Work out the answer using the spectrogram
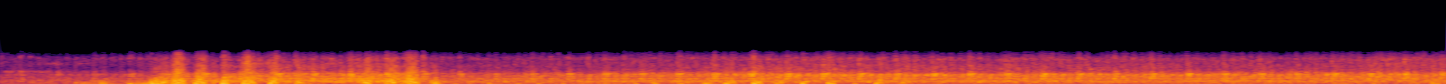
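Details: Honda CR-V engine at steady idle with sharp ticking knocks, roughly three per second and not perfectly even; engine knock, cause not yet known.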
